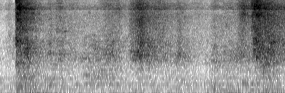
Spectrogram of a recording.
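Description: Soft scuffs and swishes of barefoot Wing Chun sparring on a foam mat: three faint brushing noises, one at the start, one about a second in and one near the end.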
